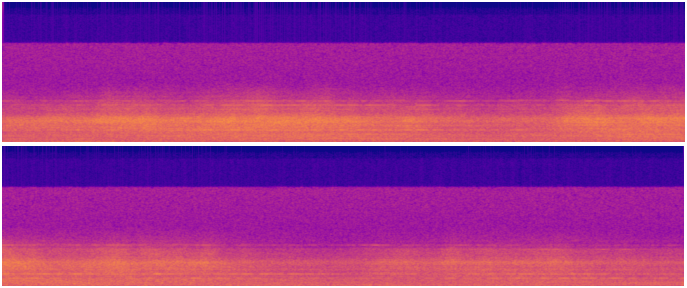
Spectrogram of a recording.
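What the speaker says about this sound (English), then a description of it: "And now the United flight has received takeoff clearance and it starts to move right now" A United airliner's jet engines spooling up as it begins its takeoff roll at Zurich Airport, a steady, dense roar that holds loud and even throughout, heard from a distance with no talking.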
